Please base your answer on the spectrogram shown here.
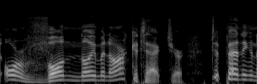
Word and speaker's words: von Neumann: Next, we have the von Neumann or von Neumann architecture, depending on how you want to pronounce it.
